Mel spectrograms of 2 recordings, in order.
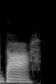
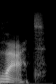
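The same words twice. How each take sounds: First: "tha" said with the final T dropped, Dublin style; working-class Dublin "tha" with no T. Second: Said in the usual way. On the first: Shown as a demonstration. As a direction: say "tha", cutting off the T at the end. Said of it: "the type of accent where you drop the T Hs". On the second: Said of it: "instead of".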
